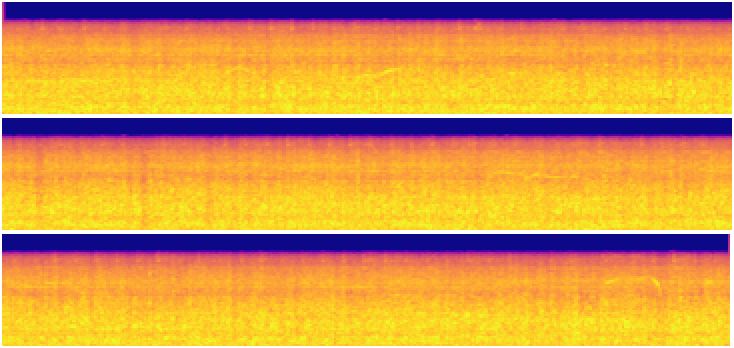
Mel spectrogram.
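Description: Freight train of covered hopper cars rolling past at speed: a steady, unbroken rumble of wheels on rail.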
